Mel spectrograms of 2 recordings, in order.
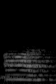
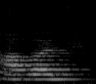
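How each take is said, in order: First: The word starts with a vowel sound. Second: The word starts with an h sound. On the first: The speaker calls it right. "सही प्रोनाउंसिएट करना है" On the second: The speaker calls it wrong. "इसको बहुत से लोग हावर या आवर पढ़ते हैं, ऐसा बिल्कुल नहीं"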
